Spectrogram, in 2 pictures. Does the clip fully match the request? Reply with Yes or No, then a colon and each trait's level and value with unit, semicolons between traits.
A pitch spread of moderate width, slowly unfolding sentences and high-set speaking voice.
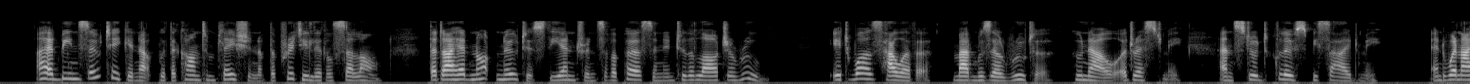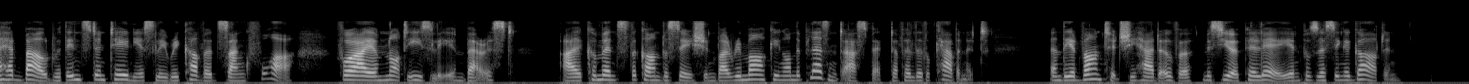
No: average, 3.7 semitones; average, 170 wpm; high, 195 Hz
